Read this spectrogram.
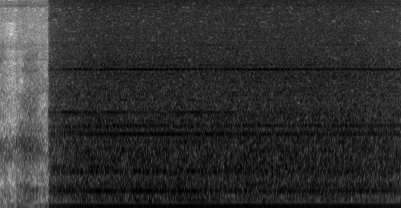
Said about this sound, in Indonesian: Deru mesin pemilah sampah terdengar sedari pagi di tempat pemrosesan akhir TPA Jabon di Sidoarjo, Jawa Timur. Sampah seperti plastik dan kertas karton dipisahkan untuk diolah menjadi pelet hingga briket.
